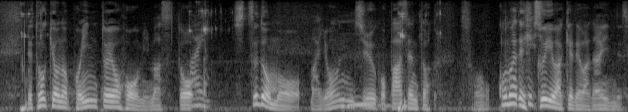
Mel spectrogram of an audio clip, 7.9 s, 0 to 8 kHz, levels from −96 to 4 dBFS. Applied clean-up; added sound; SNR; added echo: none; Splash, splatter; 14 dB; none.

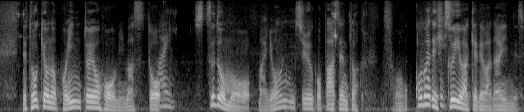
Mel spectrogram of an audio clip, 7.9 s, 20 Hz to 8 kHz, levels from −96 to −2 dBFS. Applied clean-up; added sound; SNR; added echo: neural separator model SepFormer DNS4.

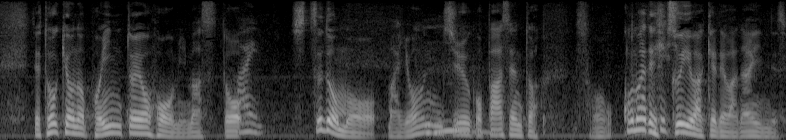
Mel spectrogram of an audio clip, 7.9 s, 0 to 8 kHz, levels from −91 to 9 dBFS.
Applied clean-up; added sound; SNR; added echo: none; none; none; none.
